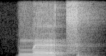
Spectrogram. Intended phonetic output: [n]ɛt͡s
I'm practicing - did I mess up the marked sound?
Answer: yes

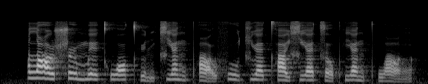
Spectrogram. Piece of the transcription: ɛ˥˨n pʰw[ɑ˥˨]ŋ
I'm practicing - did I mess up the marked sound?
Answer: yes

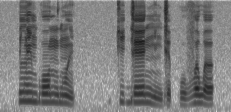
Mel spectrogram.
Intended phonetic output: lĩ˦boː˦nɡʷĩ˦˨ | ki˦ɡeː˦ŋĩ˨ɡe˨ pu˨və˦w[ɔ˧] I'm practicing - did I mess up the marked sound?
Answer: yes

